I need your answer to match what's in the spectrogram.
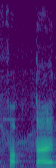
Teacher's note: Bunyi kelima yaitu F, konsonan labiodental geseran tak bersuara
